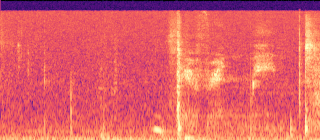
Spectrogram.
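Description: Mostly quiet, then a short soft whisper about one and a half seconds in.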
